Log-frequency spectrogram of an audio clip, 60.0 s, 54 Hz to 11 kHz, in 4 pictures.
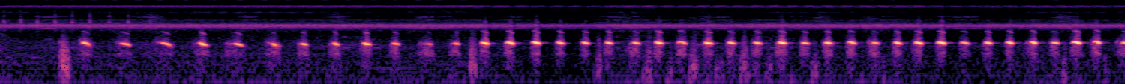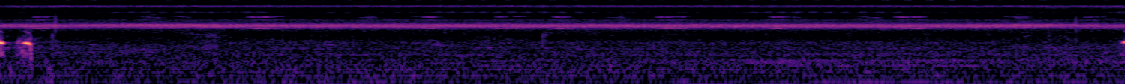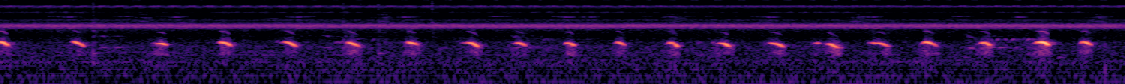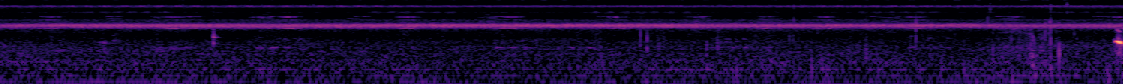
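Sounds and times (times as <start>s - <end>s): bird hooting calls: 0.8s - 15.4s, 30.0s - 30.2s, 32.9s - 33.2s, 33.8s - 34.0s, 36.2s - 44.6s.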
